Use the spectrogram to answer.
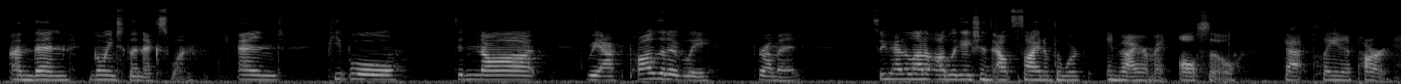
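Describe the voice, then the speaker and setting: A woman's voice: mid-range voice, sharp tone. A woman giving a casual tarot reading to camera, musing and chatty with many fillers. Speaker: tarot reader. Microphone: camera mic.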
